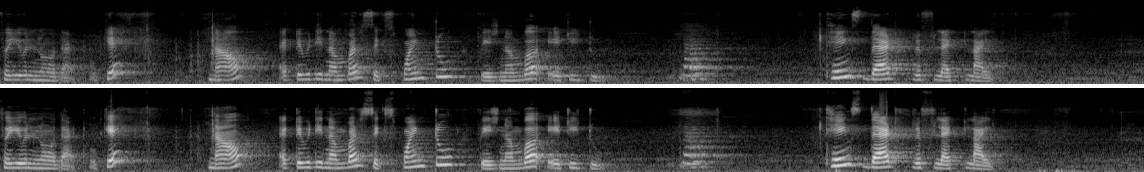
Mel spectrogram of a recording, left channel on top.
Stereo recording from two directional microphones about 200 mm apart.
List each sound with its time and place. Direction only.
0.0 s a woman's voice: 25° right (ahead or behind)
8.2 s a woman's voice: 25° right (ahead or behind)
